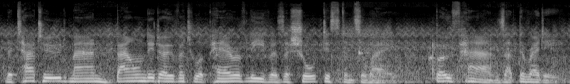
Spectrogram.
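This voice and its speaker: A man's voice: mid-range voice, steady tone, normal speed, noisy background. A man reading scripted fiction as a dramatic audiobook narrator. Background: music.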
